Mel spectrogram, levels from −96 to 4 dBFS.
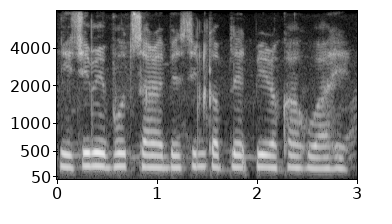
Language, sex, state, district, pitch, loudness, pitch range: Hindi, female, Arunachal Pradesh, Papum Pare, 220 Hz, -16 LUFS, 210-230 Hz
